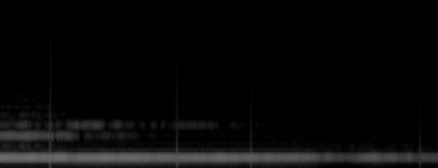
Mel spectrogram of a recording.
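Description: A woman chanting OM, holding the closing hum on one steady note that grows fainter toward the end.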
